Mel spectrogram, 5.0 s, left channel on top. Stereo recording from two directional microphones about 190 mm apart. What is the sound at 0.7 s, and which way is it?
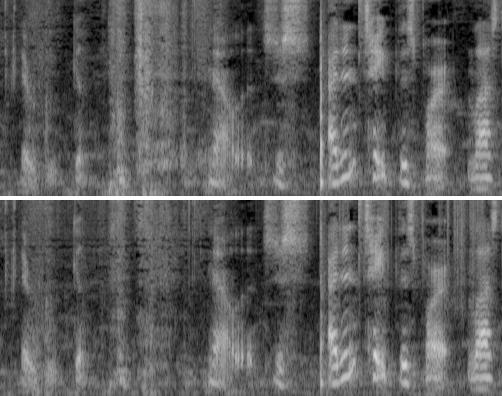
Speech, 30° left (ahead or behind).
